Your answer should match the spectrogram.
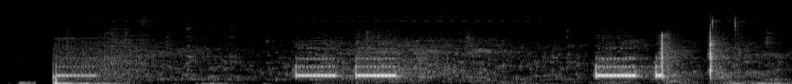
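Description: A telephone call is being dialed: several short keypad tones, each a clean single beep, come in uneven bursts over a quiet line, ending with a couple of quick clicks.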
